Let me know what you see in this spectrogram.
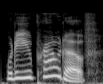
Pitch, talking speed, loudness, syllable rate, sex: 290 Hz, 290 wpm, -13 LUFS, 6.7 syllables/s, female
